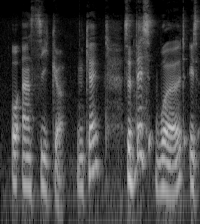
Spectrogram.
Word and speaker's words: ainsi que: 10 or semaine we're obviously going to be pronouncing that like an app so a C or a seeker okay so this word is so useful but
